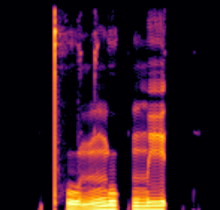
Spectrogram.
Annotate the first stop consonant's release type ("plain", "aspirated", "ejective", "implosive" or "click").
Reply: aspirated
